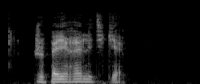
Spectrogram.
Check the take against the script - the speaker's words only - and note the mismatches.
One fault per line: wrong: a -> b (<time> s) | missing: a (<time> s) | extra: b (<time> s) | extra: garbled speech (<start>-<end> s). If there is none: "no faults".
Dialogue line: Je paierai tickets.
extra: les (0.8 s)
